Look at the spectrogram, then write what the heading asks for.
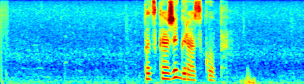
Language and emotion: Russian, neutral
